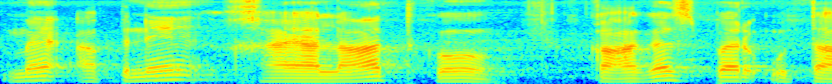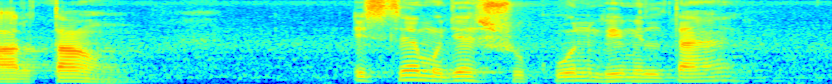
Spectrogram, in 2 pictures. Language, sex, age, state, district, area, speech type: Urdu, male, 18-30, Bihar, Gaya, rural, spontaneous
